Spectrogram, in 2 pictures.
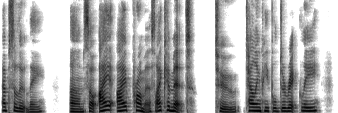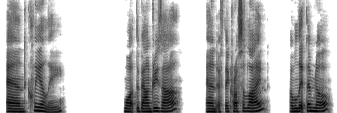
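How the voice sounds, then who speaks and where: A woman's voice: mid-range voice, measured pace. Earnest New Zealand woman streamer. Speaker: livestream host. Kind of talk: conversational livestream Q&A, partly reading chat aloud.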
